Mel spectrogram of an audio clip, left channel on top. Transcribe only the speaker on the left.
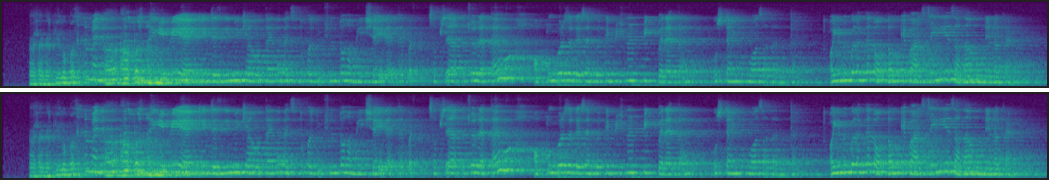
ऐसा करके ये लोग बस
अ, आपस
में ही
